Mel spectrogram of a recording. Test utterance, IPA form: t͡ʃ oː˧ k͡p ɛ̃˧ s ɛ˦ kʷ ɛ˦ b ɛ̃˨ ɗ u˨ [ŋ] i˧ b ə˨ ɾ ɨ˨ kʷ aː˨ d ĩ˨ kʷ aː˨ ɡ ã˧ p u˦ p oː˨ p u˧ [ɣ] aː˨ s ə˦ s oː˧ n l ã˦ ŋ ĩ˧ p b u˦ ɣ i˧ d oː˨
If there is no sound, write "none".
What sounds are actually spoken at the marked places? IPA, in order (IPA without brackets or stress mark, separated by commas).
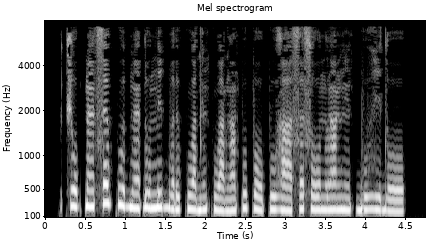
n, ɣ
